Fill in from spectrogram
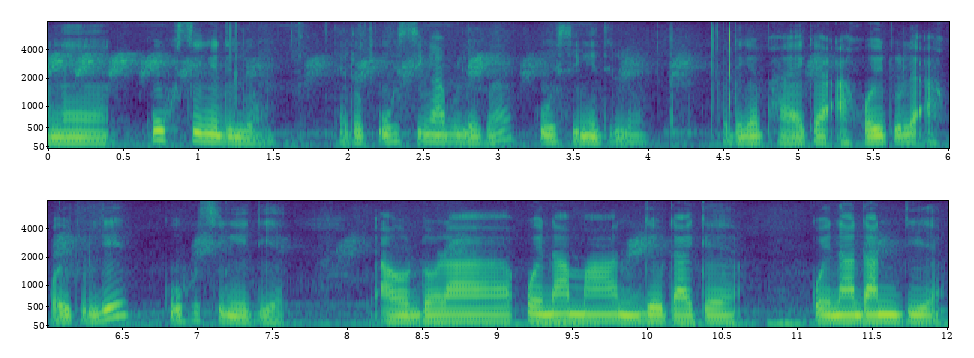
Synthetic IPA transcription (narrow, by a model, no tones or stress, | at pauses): manɛkuxsiŋidilʊ̰̃ | tɛ̰̃tʊkuxsiŋabulikɔjkuxsḭŋidilʊ̰̃ɡ̥otikɛbʱajɛkɛʔa̰xoitulɛ̰ʔa̰xo̰jtṵlikṵxsiŋidiɛ | a̰ɹudɔɹakojnamadewtakɛkojnadandijɛ̰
